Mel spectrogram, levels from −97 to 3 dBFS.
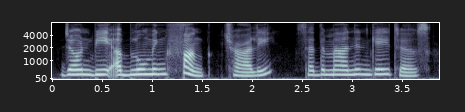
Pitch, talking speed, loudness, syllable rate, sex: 240 Hz, 170 wpm, -17 LUFS, 4.3 syllables/s, female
